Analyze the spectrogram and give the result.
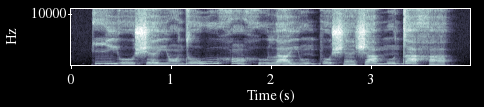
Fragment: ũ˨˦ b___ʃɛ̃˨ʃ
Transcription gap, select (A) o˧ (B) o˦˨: B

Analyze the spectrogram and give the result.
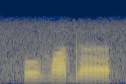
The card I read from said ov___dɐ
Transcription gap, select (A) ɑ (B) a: A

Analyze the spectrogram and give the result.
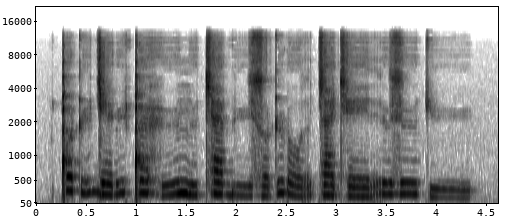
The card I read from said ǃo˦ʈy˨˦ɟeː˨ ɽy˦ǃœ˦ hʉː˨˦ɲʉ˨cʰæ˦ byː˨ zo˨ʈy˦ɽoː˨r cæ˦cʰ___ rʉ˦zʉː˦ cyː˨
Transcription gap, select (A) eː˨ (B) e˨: A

